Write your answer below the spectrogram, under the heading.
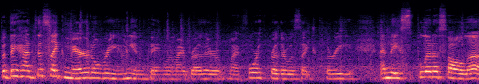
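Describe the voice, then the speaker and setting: Speaking with a Spanish accent, a woman talks at a moderate pace and fairly high pitch with ordinary pitch variation, amid noticeable background noise and audible room echo. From Southern California (Los Angeles area). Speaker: singer. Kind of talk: interview, life story. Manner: casual, heavy use of 'like'.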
